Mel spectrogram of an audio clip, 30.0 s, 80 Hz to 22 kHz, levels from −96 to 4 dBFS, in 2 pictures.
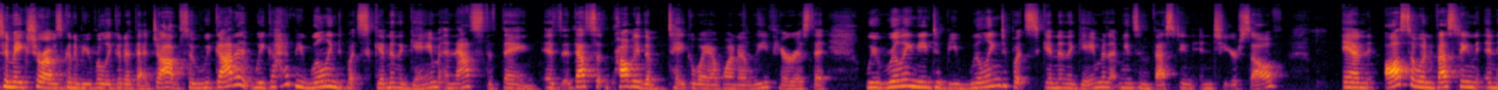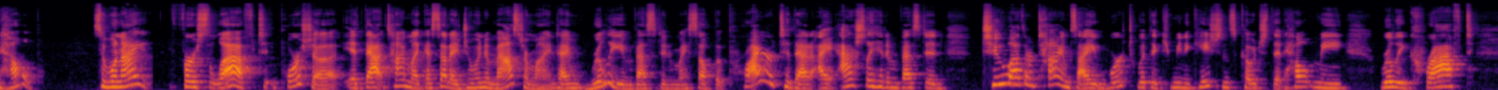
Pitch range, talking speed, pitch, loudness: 185-235 Hz, 220 wpm, 205 Hz, -29 LUFS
